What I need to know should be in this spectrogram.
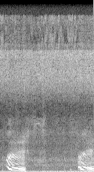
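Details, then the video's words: Creaky, mournful calls from Alice, a pet red fox: two short descending harmonic whines about a second apart, each sliding downward, over low background rumble. "Lis Alicji. Skrzypi, śpiewa smutny piosenkę / Алиса лиса . Скрипит, поет заунывную песню"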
